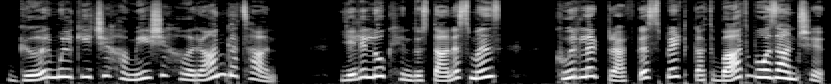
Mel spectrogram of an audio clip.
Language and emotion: Kashmiri, surprised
